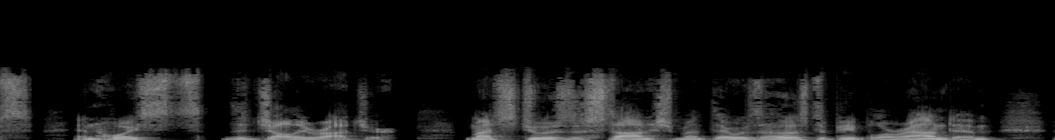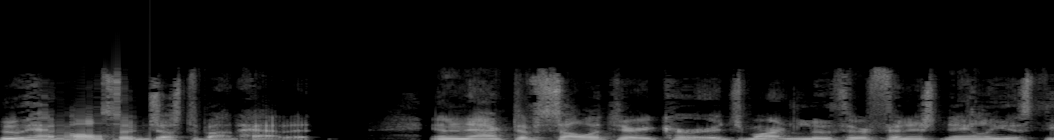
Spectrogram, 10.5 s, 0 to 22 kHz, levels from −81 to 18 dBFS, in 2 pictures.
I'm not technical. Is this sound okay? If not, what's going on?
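No. Three problems can be heard in this speech.

Low-delay AAC compression runs through the whole clip. The recording was likely squeezed by AAC-ELD, the quick-response format used in video calls. It works in very short slices, so it can't capture the richness of a voice well, and at the modest quality used here the voice comes across as rough and grainy, with a hiss around the tones and a dulled, artificial top end.

Robotic sound from repeated short buffers appears from 5.50 to 6.03 s, right after "people around him who" and just before "about had it". Fresh audio likely arrived too slowly, so the playback kept repeating the last tiny snippet to fill the gap, for roughly half of that stretch. Those repeats, about 10 ms each, impose a steady 100 Hz buzz, giving the voice a flat, metallic, machine-like tone that only loosely follows the talking.

AAC frame loss with concealment hits from 8.71 to 8.76 s, just after "an act of solitary". 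About 40 ms of sound went missing, which fits a couple of lost chunks of data. The player patched the hole by guessing from the sound just before it, so instead of a clean gap you hear a brief smeared, noisy blip.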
